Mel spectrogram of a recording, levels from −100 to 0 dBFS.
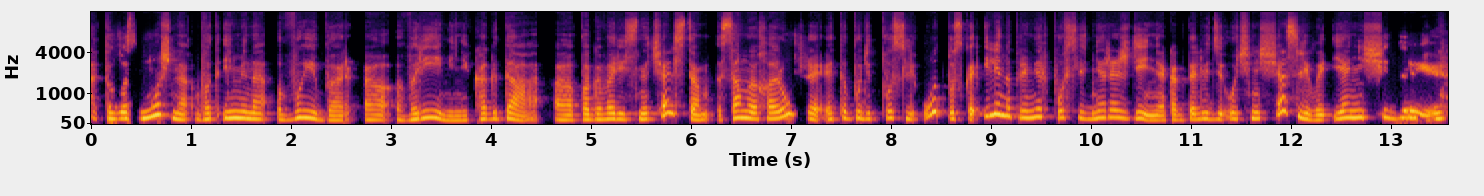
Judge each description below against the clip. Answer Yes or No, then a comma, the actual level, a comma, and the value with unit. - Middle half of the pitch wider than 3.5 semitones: Yes, average, 4.3 semitones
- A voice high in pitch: Yes, high, 195 Hz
